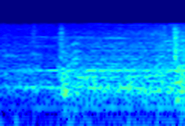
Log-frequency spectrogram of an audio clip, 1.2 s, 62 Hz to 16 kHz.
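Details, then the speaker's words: LaserJet 4000-series printer with error 41.5, separation roller and clutch properly seated, running a test page: an even feed whir with clean page rustles. Printing normally. "see as as it's printing it's doing it normally"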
